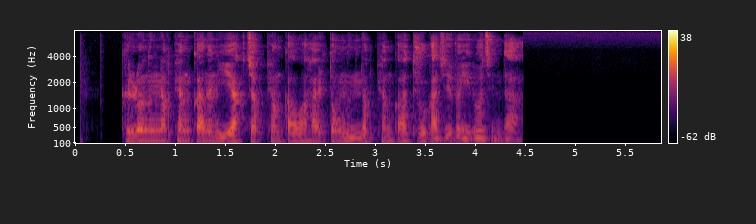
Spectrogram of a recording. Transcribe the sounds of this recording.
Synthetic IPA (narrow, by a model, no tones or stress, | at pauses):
kɯɭːonɯŋɲʌk̚pʰjʌŋk͈anɯnijak̚t͡ɕ͈ʌk̚pʰjʌŋk͈awaɸwaɭt͈oŋnɯŋɲʌk̚pʰjʌŋk͈watuɡad͡ʑiɾoiɾwʌd͡ʑinda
